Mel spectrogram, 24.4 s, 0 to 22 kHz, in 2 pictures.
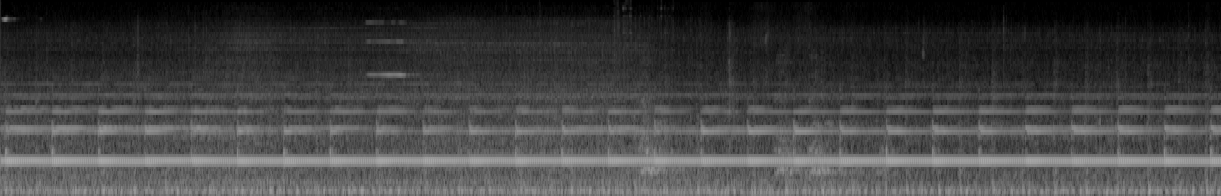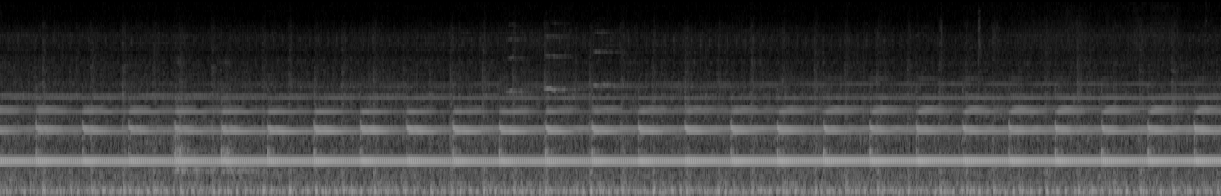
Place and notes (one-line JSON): {"title": "Changshun St., Changhua City - the railroad crossing", "date": "2017-02-15 15:09:00", "description": "On the railroad crossing, The train runs through, Traffic sound\nZoom H2n MS+XY", "latitude": "24.09", "longitude": "120.55", "altitude": "24", "timezone": "GMT+1"}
